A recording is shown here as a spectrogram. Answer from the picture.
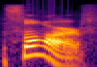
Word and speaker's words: Favre: I definitely am familiar with Favre or Farva, which how was it pronounced? Favre.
